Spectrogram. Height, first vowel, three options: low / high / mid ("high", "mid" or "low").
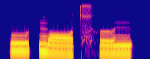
high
